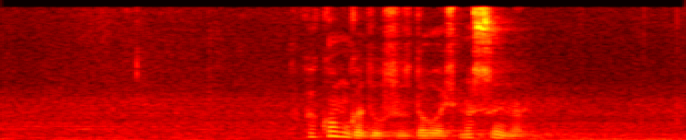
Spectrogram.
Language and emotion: Russian, neutral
